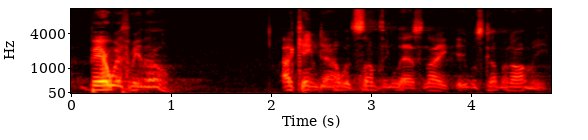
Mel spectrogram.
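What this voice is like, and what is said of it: Weak, strained sick voice. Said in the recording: “As you can hear from my voice, I'm having some issues today... you see my voice weakening”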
